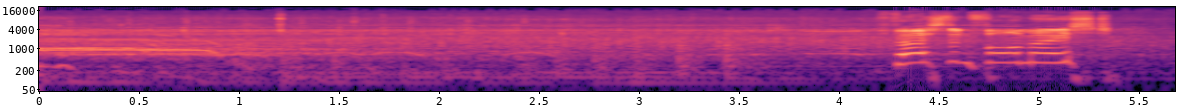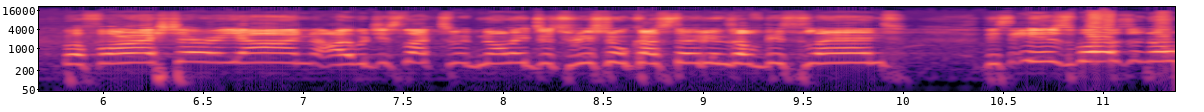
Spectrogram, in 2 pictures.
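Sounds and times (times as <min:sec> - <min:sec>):
crowd cheering and clapping: 0:00.0 - 0:05.8
speech: 0:04.3 - 0:11.3.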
